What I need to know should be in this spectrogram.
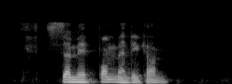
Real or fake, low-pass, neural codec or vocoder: fake; 7.2 kHz; codec, 16 kHz, 1.1 kbps, Voila-Tokenizer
